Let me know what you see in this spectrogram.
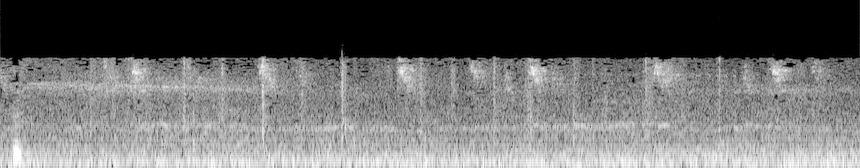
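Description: Faint, scattered bird chirps over a quiet outdoor background hiss.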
